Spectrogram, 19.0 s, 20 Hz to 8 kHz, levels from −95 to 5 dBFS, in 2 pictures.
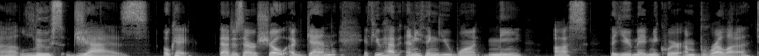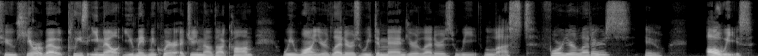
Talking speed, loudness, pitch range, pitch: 150 wpm, -30 LUFS, 115-150 Hz, 125 Hz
